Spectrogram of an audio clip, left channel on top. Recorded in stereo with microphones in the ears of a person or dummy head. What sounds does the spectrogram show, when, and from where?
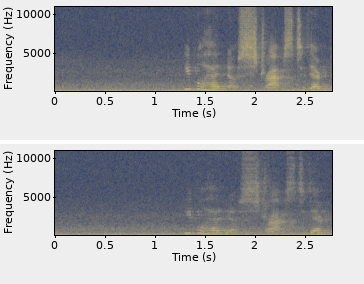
1.3 s a woman speaking: 65° left (ahead or behind), 3.5 m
